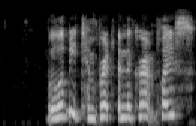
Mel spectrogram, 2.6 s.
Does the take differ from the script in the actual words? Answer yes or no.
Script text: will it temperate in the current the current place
yes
